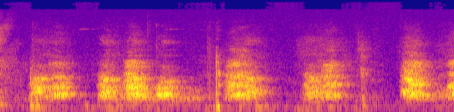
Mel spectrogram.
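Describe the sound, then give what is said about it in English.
Dogs barking in a steady series of loud, overlapping barks, several in quick succession over a few seconds, with no talking over them. “He's going to get the dogs. Going to settle down the dogs.”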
